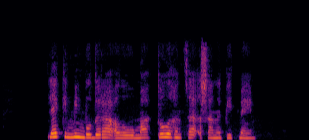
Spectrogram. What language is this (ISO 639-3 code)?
bak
